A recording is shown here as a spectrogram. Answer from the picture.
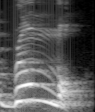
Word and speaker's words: ব্রহ্ম: ম উচ্চারণটা কি হবে ব্রহ্ম ব্রহ্ম এখানে কিন্তু হ থাকলেও ম এর উচ্চারণটাই কিন্তু অনেকটা বেশি মানে যখন আমরা উচ্চারণ করব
